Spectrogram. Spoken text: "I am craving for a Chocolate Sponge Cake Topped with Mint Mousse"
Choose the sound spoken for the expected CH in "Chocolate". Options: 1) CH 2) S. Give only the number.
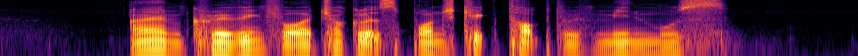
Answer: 1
